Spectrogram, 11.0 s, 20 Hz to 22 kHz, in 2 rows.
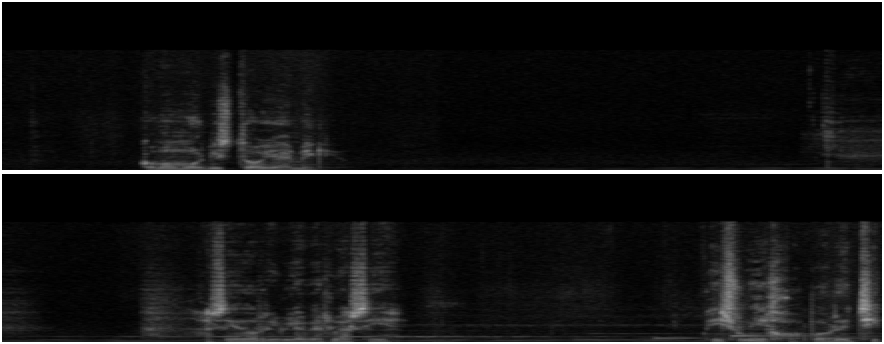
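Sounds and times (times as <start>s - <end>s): soft drone music: 1.6s - 11.0s.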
